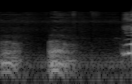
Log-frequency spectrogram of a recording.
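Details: A talkative dog makes two low, rumbling, growly vocal bursts, the second longer and wavering like grumbled talk. A higher voice starts at the very end.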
